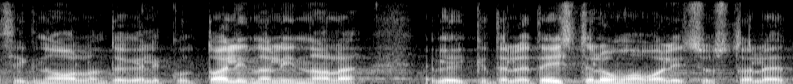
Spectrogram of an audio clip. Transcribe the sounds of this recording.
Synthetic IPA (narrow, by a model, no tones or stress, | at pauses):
siɡ̥nɑːlo̞nt̪e̞ɡ̥e̞likːˑult̪ˑːɑlʲːinːɑlinːɑle̞ | jɑ̰kɤ̞jkːˑid̪̥e̞le̞t̪e̞jst̪eleomɑvɑlʲit̪sust̪e̞leː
